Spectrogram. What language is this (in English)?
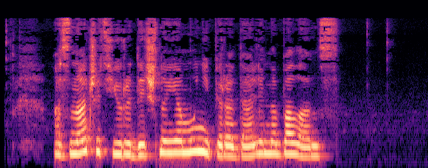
Belarusian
